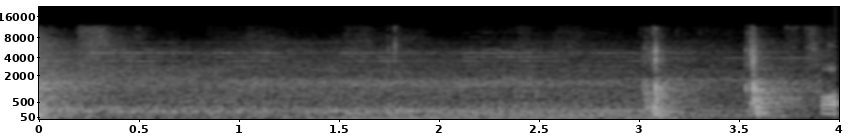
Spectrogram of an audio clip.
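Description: A Toyota Yaris's tailgate shut with a sharp knock, then a steady background hum, then two clicks about three seconds in as the driver's door is unlatched and opened.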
